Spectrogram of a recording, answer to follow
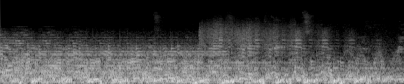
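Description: Electronic synthesizer music with dense sustained chords, joined about halfway through by a hissing wash of noise.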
